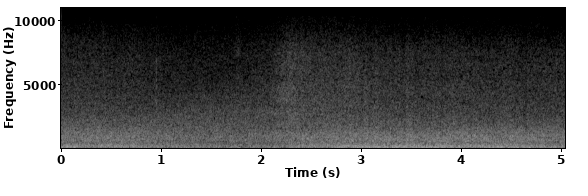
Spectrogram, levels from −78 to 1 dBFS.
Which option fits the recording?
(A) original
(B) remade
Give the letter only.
A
